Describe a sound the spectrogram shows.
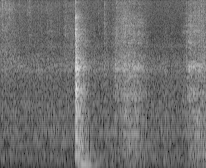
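A small object is set down with a light knock on a hard surface.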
